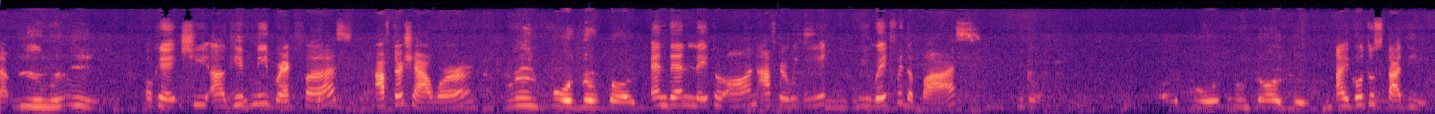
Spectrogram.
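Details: Adult man with severe cerebral palsy; speech is hard to understand, and his wife repeats his words afterwards; dysarthria due to cerebral palsy.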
